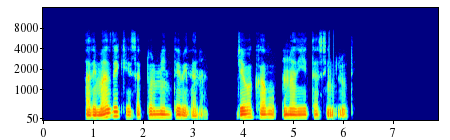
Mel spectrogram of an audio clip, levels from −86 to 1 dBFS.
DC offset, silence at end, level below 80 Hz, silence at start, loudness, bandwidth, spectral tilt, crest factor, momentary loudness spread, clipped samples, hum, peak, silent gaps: under 0.1%; 1.85 s; -50 dBFS; 0.85 s; -21 LUFS; 7 kHz; -8.5 dB/octave; 20 dB; 11 LU; under 0.1%; none; -4 dBFS; 3.34-3.56 s, 3.63-3.86 s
